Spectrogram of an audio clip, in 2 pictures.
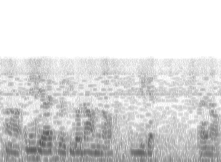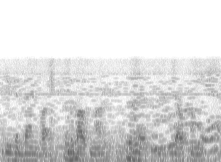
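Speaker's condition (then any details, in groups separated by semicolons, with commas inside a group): No condition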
